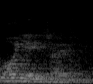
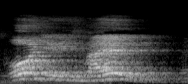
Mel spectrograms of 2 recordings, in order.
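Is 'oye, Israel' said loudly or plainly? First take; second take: plainly; loudly. First: It is said flatly at normal volume. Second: It is called out loudly with strong emphasis. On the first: It is just a casual remark. The speaker calls it wrong. "No es un oye, Israel" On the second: It is an urgent call to listen. The speaker calls it right. "no había micrófonos, no habían altavoces"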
